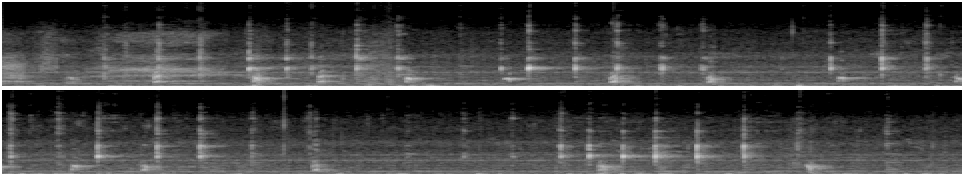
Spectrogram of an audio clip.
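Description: A hen pecking pearl millet from a bowl: quick, irregular taps of her beak on the grain and the bowl, a few a second.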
